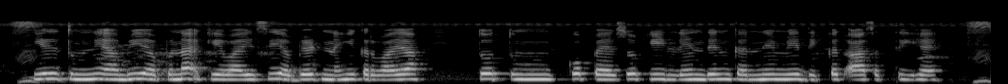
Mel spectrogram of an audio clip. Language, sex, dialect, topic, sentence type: Hindi, female, Kanauji Braj Bhasha, banking, statement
